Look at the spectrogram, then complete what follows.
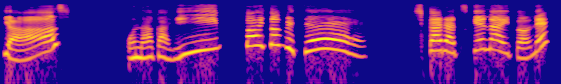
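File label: BLACK ACTION Japanese, Voice; GF Alarm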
